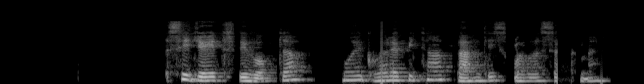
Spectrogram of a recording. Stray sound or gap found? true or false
true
